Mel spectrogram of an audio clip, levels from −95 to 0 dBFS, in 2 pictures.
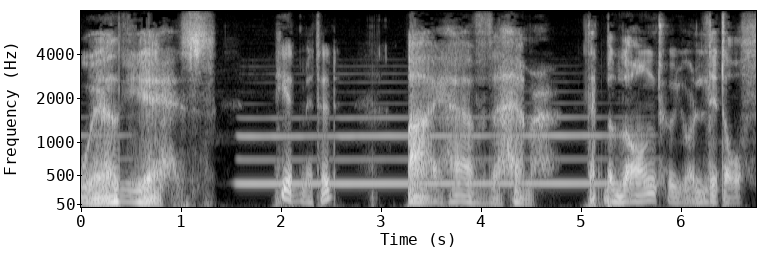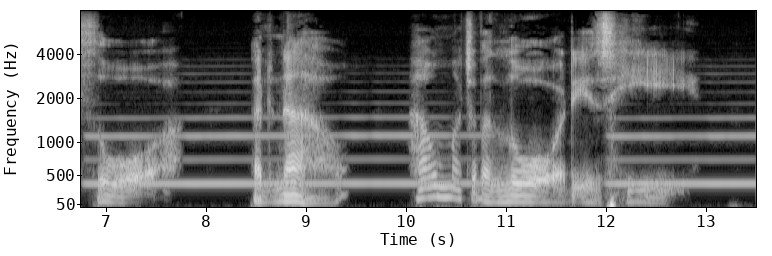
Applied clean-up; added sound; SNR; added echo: none; Wind instrument, woodwind instrument; 12 dB; none.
